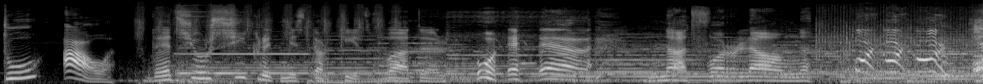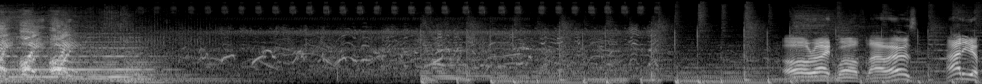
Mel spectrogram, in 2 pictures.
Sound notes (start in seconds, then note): 3.6 evil laugh; 11.5 exited chatter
